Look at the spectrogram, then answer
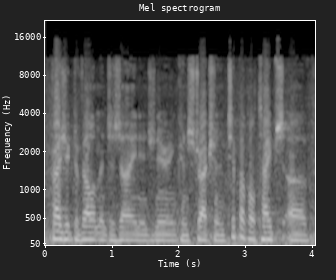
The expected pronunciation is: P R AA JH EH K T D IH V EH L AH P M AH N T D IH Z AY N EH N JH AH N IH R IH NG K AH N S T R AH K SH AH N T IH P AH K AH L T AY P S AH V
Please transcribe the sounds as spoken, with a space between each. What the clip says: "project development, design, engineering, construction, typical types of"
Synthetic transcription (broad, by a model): P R AA JH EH K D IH V EH L AH P M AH N D IH Z AY N EH N JH AH N IH R IH NG K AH N S T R AH K SH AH N T IH P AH K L T AY P S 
